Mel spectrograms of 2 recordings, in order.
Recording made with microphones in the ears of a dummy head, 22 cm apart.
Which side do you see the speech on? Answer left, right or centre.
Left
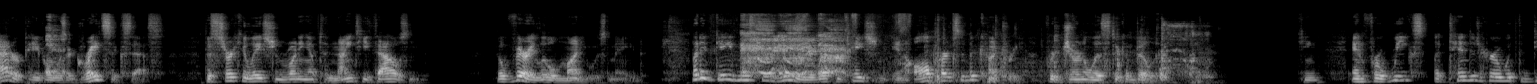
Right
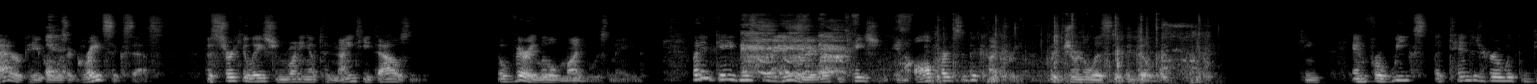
left.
